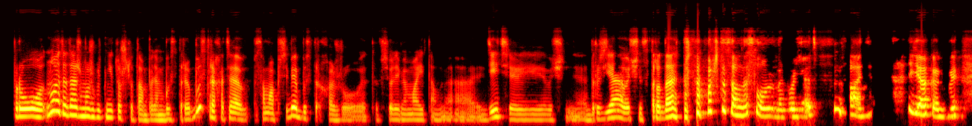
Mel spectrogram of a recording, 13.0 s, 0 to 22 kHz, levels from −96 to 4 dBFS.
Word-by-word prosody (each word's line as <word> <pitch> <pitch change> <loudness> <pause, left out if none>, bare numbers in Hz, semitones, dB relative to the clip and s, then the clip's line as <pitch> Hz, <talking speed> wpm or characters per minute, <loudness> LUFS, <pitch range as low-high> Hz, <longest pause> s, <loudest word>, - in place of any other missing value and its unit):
про, 215 -1 +5
ну, 355 - +3
это 310 -7 +2
даже 245 -3 +1
может 220 -2 -2
быть 195 +1 -10
не 190 -1 -4
то, 185 - -7
что - - -12
там 135 -1 -8
прям 130 0 -8
быстрая-быстрая. 150 - -2
Хотя 150 -5 -4
сама 155 -2 -9
по 150 - -20
себе 235 - +2
я - - -7
быстро 165 -3 -14
хожу, 70 - -13
это 70 - -19
всё 125 - -14
время 140 -1 -10
мои 140 0 -11
там, 70 - -17
а, 70 -1 -17
дети 195 +7 -5
и, 135 -1 -11
э, - - -16
очень 75 - -14
друзья 160 +7 -2
очень 155 -1 -4
страдают, 185 +7 +3
потому 315 - +4
что 380 +2 +5
со 295 -8 +4
мной 245 +3 +1
сложно 220 -6 0
гулять. 205 +4 -1 0.4
Да, - - +3
они 225 +4 -5 0.5
я 295 -10 +6
как 215 -5 0
бы, 225 +1 -1
175 Hz, 200 wpm, -20 LUFS, 135-220 Hz, 0.5 s, я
